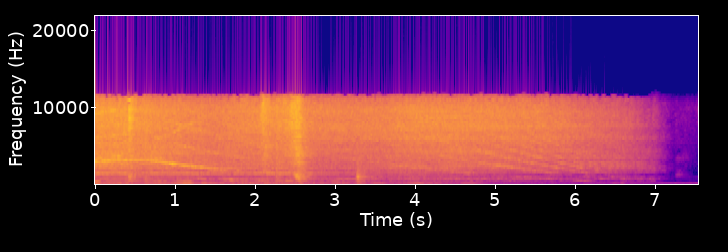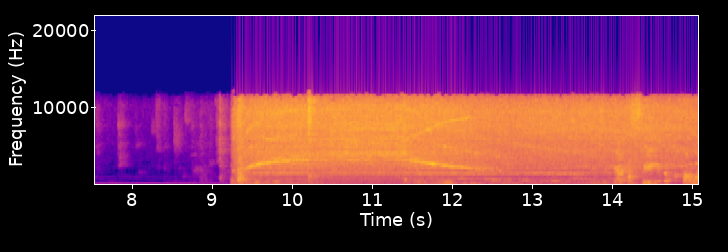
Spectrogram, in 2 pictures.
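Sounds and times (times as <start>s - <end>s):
balloon inflator motor whine: 0.0s - 7.2s, 9.2s - 15.0s.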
